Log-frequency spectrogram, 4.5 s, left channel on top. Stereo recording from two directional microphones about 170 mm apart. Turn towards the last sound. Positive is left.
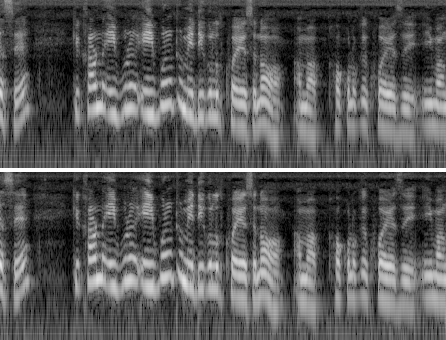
turn(degrees=-25)  # may be behind; listen again after turning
